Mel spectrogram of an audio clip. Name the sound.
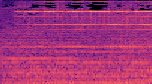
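telephone ringing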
